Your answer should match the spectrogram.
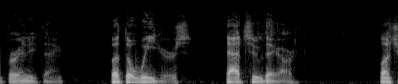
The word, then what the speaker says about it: Uyghurs: Texters are saying that's pronounced Uyghurs.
